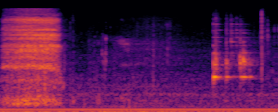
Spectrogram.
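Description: A short, loud, breathy mouth sound close to the microphone at the start, followed near the end by a few small crackling clicks of eating, over a steady low hum.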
